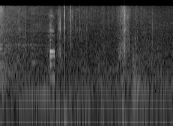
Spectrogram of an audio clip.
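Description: Handling noise on a clip-on microphone: a few sharp knocks and taps with some rustling, the loudest about a second and a half in.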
